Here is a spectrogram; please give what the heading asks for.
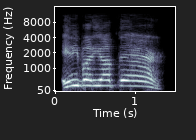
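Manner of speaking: high, loud holler for help; desperate scream. Acted. Man stuck on a cliff branch screams up for anyone, desperate shout. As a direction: call far up the cliff in a panicky shout. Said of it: "he looks up and he screams".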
